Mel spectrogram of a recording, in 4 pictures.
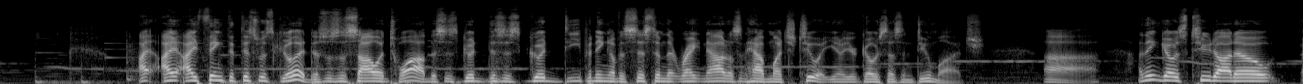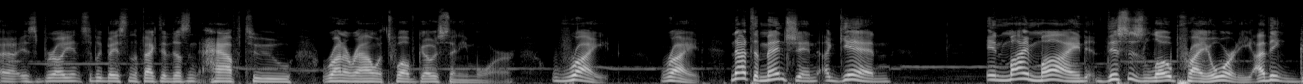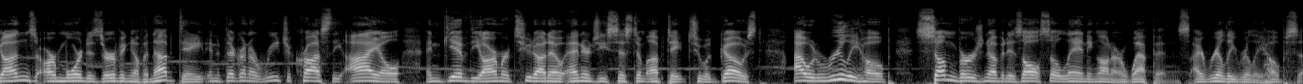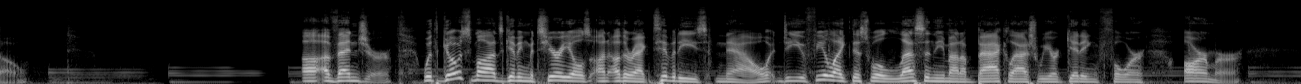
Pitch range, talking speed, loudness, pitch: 125-165 Hz, 170 wpm, -22 LUFS, 145 Hz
